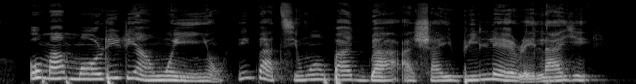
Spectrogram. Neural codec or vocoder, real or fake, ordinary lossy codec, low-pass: vocoder, 44.1 kHz, 128 mel bands every 512 samples, BigVGAN v2; fake; none; 19.8 kHz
